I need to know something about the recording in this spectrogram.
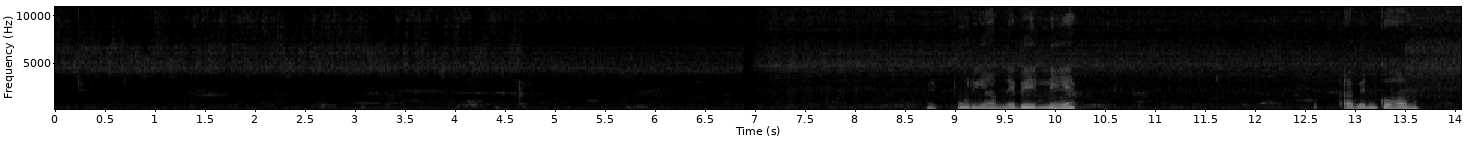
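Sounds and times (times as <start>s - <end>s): steady high hiss: 0.0s - 14.0s.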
